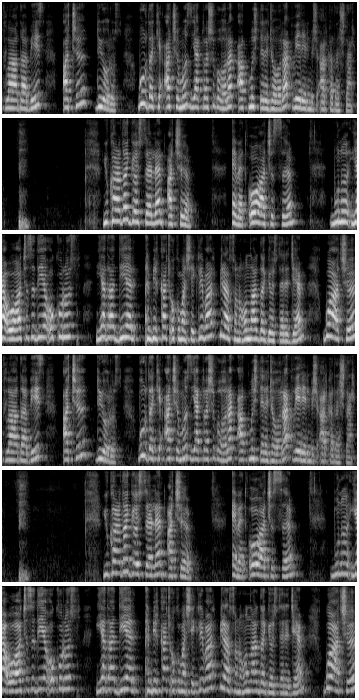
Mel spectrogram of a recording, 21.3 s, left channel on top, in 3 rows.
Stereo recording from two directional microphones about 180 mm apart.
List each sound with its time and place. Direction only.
0.0 s speech: 35° left (ahead or behind)
8.7 s a woman's voice: 45° left (ahead or behind)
